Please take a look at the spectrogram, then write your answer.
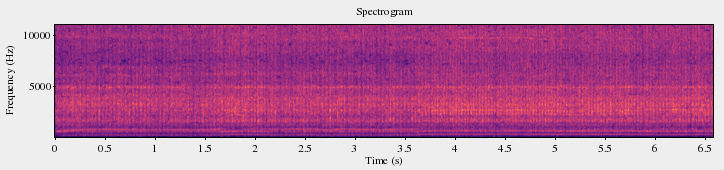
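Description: A small electric motor in a RadioShack toy car whines steadily as it is revved before launch. The high, buzzing pitch wavers, then steps up and holds for several seconds with no talking.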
